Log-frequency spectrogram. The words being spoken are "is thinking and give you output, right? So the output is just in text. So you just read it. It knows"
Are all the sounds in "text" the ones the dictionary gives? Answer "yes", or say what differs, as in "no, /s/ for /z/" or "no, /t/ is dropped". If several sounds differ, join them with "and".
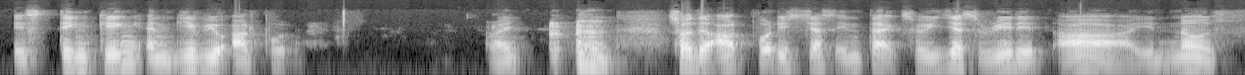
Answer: no, /s/ is dropped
